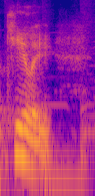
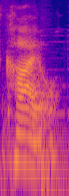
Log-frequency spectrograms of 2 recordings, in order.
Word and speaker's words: Kyle: had in high school so keely uh the way my name is actually pronounced is kyle kyle oh sorry that's okay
